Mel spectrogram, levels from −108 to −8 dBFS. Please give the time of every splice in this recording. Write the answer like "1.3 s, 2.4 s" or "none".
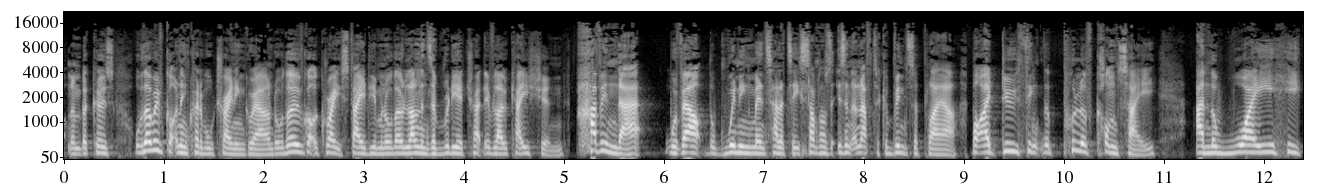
5.0 s, 9.0 s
